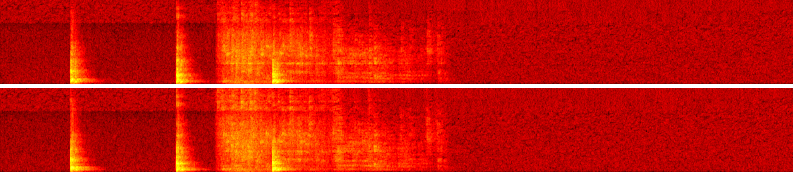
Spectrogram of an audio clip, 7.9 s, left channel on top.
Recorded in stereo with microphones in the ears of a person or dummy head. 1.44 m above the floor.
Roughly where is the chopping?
Right.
